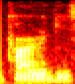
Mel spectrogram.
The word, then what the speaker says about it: Carnegie: families is most likely Carnegie's family I would say from the Muslim you don't know who Andrew Carnegie is either you wouldn't be laughing right it's pronounced carnegi whatever Cari you're laughing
